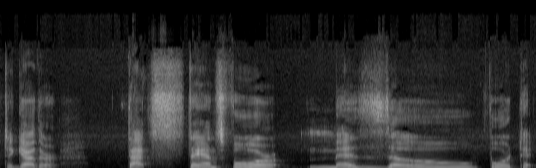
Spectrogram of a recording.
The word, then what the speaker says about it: mezzo forte: together that stands for mezzo Forte it's actually pronounced mezzo Forte met like the Mets with a T it doesn't have a T in the name but it's pronounced mezzo Forte and that means medium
